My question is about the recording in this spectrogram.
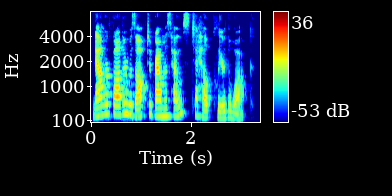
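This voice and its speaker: Here a woman gives an expressive, storytelling reading of a children's picture book. Her pitch is medium and her pace moderate.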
